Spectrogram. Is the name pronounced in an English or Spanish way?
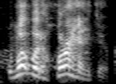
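Spanish. The name is pronounced the Spanish way. The speaker calls it right.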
